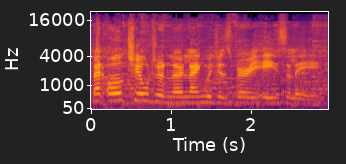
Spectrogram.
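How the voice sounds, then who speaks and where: A woman's voice: medium pitch, normal speed, music in the background, a crowd in the background, poor audio. A woman with an Australian accent, a university language teacher, explaining at length in a casual interview.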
